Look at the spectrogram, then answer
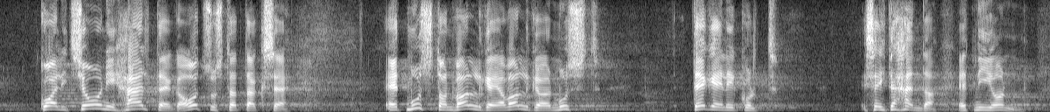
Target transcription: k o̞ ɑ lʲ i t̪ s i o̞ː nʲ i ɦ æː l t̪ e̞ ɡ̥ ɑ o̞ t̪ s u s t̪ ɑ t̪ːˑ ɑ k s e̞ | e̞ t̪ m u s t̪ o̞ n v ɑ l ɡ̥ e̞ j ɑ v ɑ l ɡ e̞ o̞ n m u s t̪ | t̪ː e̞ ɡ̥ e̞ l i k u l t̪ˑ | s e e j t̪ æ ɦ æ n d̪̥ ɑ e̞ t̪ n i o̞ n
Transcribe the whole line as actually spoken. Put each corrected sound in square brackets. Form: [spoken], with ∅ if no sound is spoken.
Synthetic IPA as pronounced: k o̞ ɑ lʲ i t̪ s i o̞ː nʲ i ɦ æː l t̪ e̞ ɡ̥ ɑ o̞ t̪ s u s t̪ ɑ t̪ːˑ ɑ k s e̞ | e̞ t̪ m u s t̪ o̞ n v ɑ l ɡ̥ e̞ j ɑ v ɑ l ɡ e̞ o̞ n m u s t̪ | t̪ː e̞ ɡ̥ e̞ l i k u l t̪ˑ | s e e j t̪ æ ɦ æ n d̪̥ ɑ e̞ t̪ n [iː] o̞ n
